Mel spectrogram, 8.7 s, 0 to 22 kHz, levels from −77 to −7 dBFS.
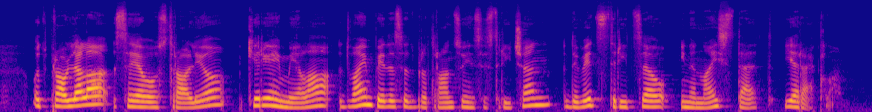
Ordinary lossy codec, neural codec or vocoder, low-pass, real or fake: none; none; none; real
